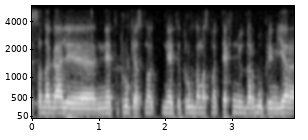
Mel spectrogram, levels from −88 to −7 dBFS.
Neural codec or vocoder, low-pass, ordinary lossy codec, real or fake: none; 5.4 kHz; Opus, 24 kbps; real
